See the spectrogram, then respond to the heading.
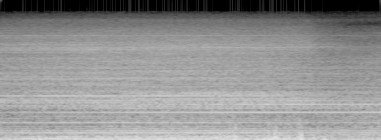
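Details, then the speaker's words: Manitowoc ice machine condensing unit on the roof, with a steady hum and fan drone, no rattles or squeals; running normally. "she's gonna run like a champ"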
